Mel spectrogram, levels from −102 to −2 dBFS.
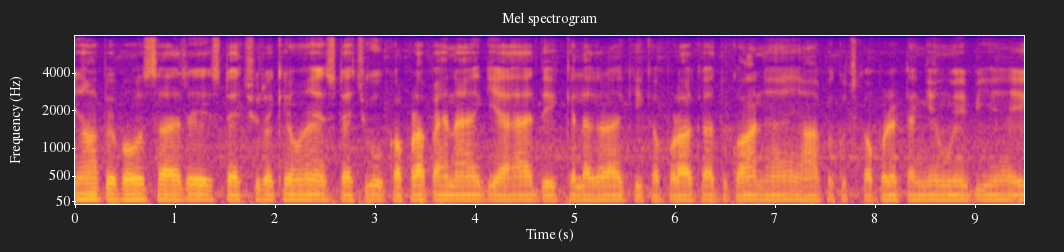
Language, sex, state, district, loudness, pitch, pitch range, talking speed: Hindi, male, Chhattisgarh, Raipur, -20 LUFS, 85 Hz, 80-85 Hz, 195 wpm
